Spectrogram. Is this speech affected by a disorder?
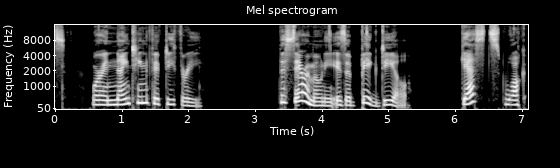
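No.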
